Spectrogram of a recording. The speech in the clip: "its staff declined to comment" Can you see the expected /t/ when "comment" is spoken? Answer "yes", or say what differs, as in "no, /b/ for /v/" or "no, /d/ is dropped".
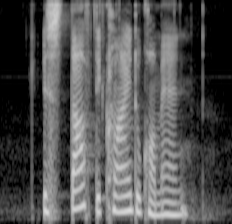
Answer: no, /t/ is dropped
